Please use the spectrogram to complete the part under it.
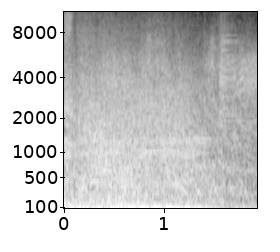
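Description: A grenade blast goes off inside a crowded cantina in KOTOR 2, a heavy, loud boom with a deep rumbling low end that fills the whole moment and slowly tapers off.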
